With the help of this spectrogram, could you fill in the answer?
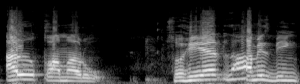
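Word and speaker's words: القمر: Now when alif lam is added to both of them, this becomes Ash-shamsu, and this becomes al-qamaru.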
